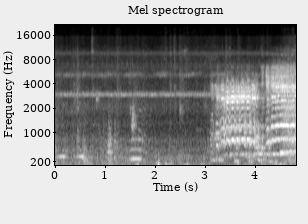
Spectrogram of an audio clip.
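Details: Native country goat bleating: after three quiet seconds with faint background sounds, a loud, quavering, vibrato-laden bleat bursts in and holds for over a second, then a second wavering bleat follows straight after.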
